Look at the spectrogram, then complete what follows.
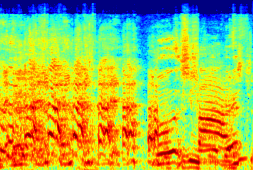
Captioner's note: laughing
